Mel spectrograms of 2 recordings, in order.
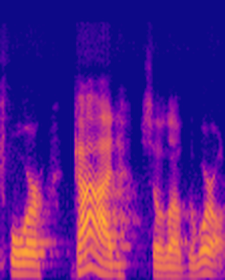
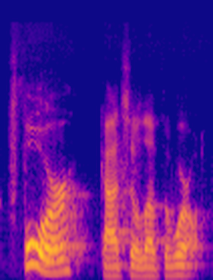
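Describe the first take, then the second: First: The stress is on "God". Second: The stress is on "For".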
